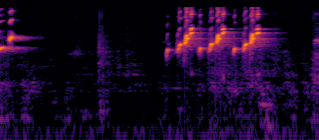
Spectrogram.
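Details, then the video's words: Caged goldfinch-canary hybrid gives a brief whistled note, a pause, then a short series of sharp rising chirps repeated quickly. "смотрим слушаем как поет гибрид"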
